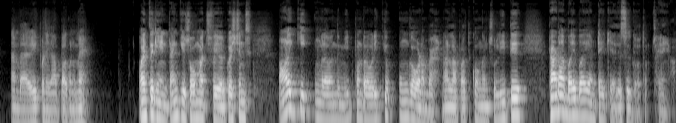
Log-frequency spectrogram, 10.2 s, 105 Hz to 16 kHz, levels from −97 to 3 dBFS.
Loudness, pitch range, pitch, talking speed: -21 LUFS, 100-135 Hz, 115 Hz, 190 wpm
